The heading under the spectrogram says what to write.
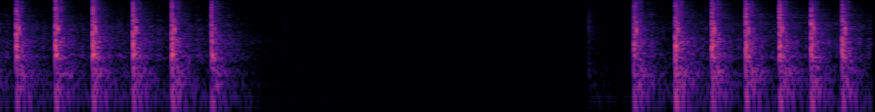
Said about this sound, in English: Yeah, I know, but stop knocking out. He's banging. He's a pest, man. This guy's knocking on the door, and finally he's knocking and knocking and knocking, and out of sheer doggedness, I'm not going away, you know, kind of thing.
